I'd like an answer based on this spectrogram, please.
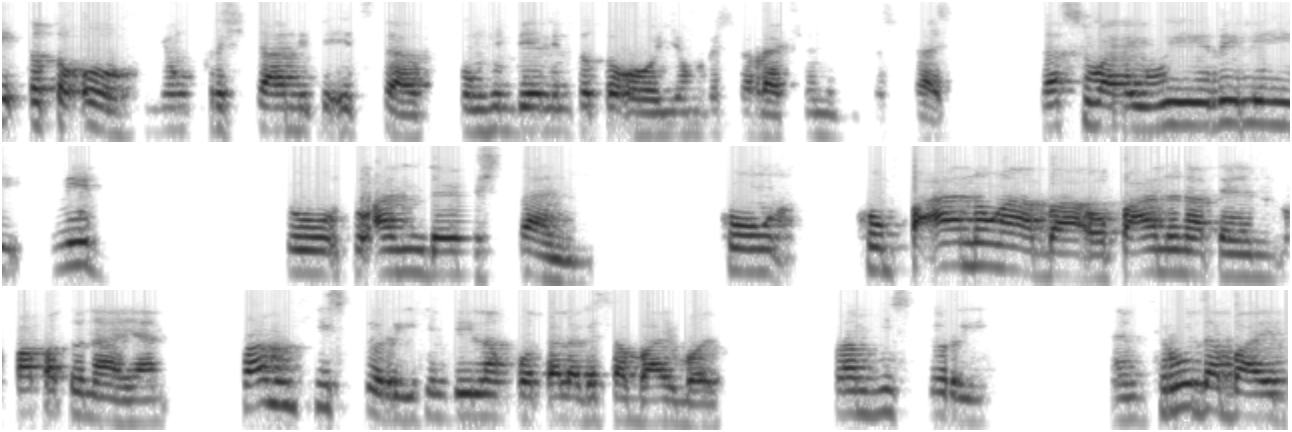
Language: Filipino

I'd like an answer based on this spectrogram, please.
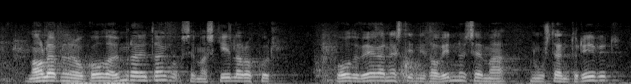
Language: Icelandic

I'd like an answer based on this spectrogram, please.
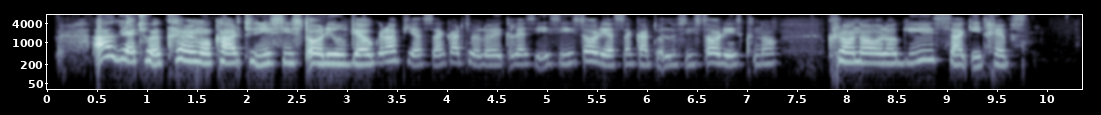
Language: Georgian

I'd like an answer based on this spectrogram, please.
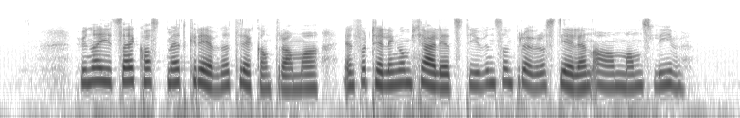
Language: Norwegian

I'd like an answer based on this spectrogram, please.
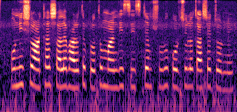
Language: Bangla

